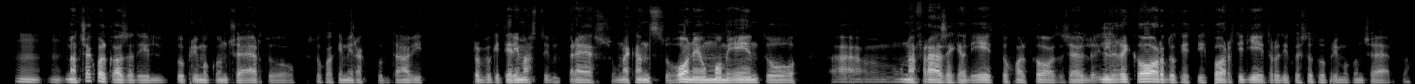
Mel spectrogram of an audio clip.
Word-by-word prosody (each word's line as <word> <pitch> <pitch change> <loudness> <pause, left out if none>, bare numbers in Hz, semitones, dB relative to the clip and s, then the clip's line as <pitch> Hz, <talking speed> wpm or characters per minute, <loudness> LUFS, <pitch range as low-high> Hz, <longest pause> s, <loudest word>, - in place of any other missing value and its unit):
Mh-mh, 115 -3 -6
ma 110 -2 +2
c'è 165 +8 -1
qualcosa 105 -6 +2
del 100 +1 -7
tuo 100 - -4
primo 105 -2 -2
concerto, 95 -2 -5
questo 105 - -18
qua 100 -1 -9
che 105 - -7
mi 100 0 -2
raccontavi 100 0 -7 0.4
proprio 105 +1 -5
che 110 - -6
ti 105 - -1
è - - +6
rimasto 105 0 +1
impresso, 100 -1 -5
una 105 +1 -1
canzone, 110 +1 +4
un 105 0 +5
momento, 105 -1 +2 0.3
ehm, 115 +2 -11
una 110 -2 +2
frase 110 -3 +3
che 105 - -6
ha 100 - -1
detto, 105 0 -2
qualcosa, 105 -1 -4
cioè 105 0 -2
l 100 - -8
il 115 -2 +3
ricordo 120 -1 +6
che 105 0 -6
ti 105 -1 -9
porti 115 +1 0
dietro 105 -1 -1
di 105 - -5
questo 105 0 -8
tuo 105 +1 -7
primo 105 -2 -9
concerto? 105 +1 -9
105 Hz, 180 wpm, -23 LUFS, 100-110 Hz, 0.4 s, è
